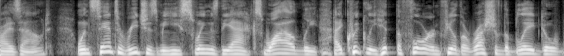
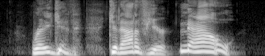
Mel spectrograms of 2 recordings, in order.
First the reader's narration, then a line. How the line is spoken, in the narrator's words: Delphine cries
